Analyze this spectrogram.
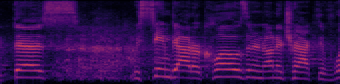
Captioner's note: laughter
